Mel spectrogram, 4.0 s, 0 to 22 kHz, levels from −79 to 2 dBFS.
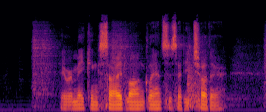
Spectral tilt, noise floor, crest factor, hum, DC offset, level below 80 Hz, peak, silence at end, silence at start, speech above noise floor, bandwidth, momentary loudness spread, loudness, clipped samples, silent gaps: -3.5 dB/octave; -54 dBFS; 20 dB; none; under 0.1%; -52 dBFS; -6 dBFS; 0 s; 0.45 s; 29 dB; 15 kHz; 16 LU; -25 LUFS; under 0.1%; none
